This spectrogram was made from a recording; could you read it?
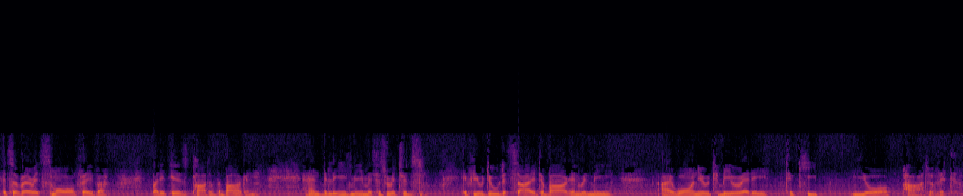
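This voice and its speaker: An actor in a radio drama playing an ominous fortune teller driving a bargain, measured, formal and warning. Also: male voice, mid-range voice, natural voice. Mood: ominous, insistent. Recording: dull, noisy, humming radio recording.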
